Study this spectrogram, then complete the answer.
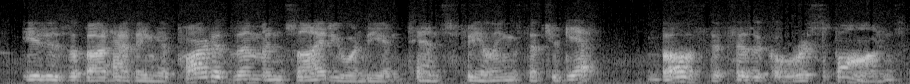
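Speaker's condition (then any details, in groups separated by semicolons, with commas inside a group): Cerebral palsy; uses wheelchair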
